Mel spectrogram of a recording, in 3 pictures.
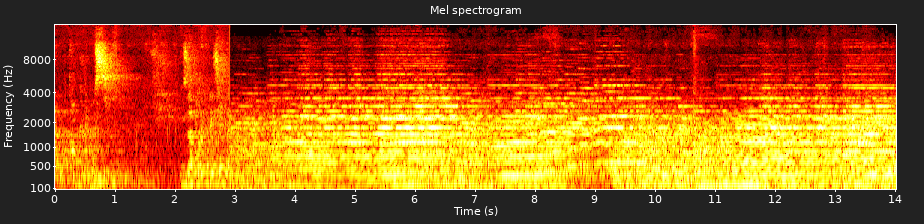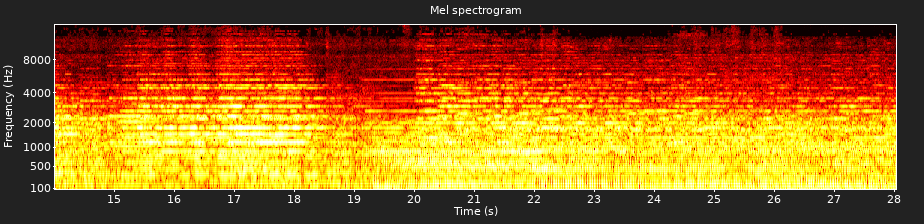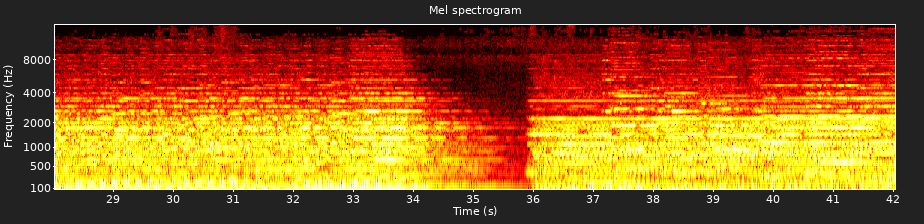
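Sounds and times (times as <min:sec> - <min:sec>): pipe organ chords: 0:00.0 - 0:42.0.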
